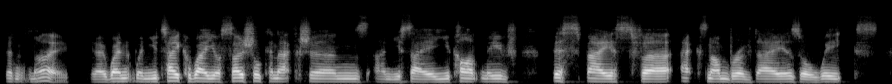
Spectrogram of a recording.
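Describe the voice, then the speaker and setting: A young man answers interview questions in a reflective, halting way, often restarting his sentences. His voice sits at a middle pitch. The sound is dull and dry, with no room around it. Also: flat delivery, mellow, no room sound. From England. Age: young adult. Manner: thoughtful, hesitant, many restarts and fillers. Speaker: therapeutic coach, guest. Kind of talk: casual interview chat.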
